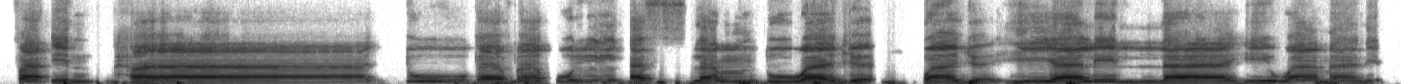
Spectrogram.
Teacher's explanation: Iya, perhatikan Bunda. Fa'in, maka harus dibaca jelas, tidak boleh dengung, nun sukun bertemu ha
